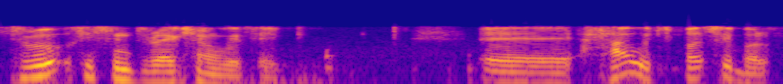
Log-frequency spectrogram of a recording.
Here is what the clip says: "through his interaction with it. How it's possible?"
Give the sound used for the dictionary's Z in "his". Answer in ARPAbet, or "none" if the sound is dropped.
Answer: S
